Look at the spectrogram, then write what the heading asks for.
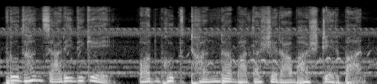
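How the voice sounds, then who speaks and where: A man narrates a scripted horror tale over loud music. His mid-pitched voice moves widely up and down, keeping a dramatic, suspenseful tone. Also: big pitch swings, moderate pace. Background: music, insect sounds.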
